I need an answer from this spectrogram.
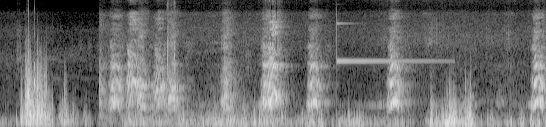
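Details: Several small dogs, four kept together by one man, bark in a run of rough, broadband yaps spread over several seconds, opening with a burst of speech, a brief electronic tone partway through.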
